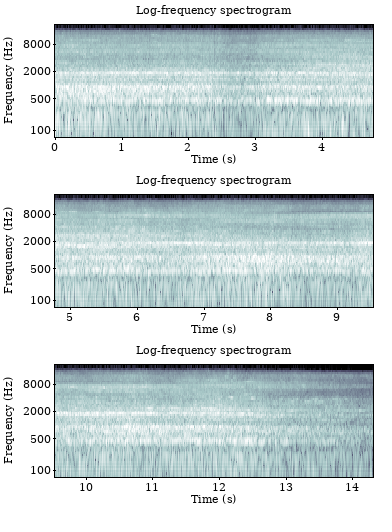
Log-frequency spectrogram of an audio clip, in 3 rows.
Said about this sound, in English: a DRS Class 88 from Moss End Down Yard to Daventry International Rail Freight Reception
